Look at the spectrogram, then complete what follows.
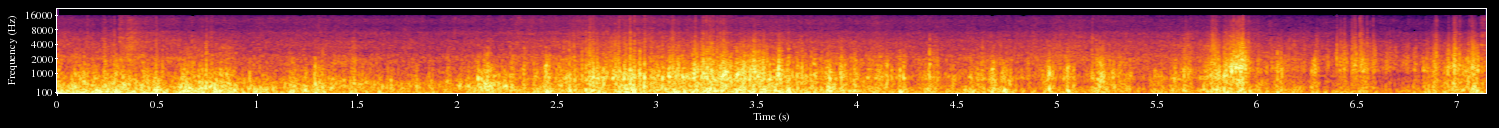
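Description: Strong storm wind blowing in gusts that swell and ease, buffeting the microphone.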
